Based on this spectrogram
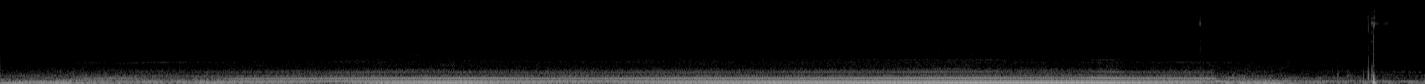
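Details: BMW E90 318i petrol: at idle a deep, rhythmic drone like an unbalanced shaft. At 2,000–2,500 rpm there is vibration, the cabin lightly shakes and the gear lever vibrates. Gearbox mounts were recently replaced; cause unknown.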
